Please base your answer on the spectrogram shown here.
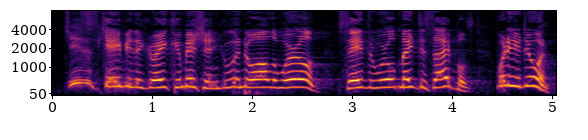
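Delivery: rebuking angel. Acted. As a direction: scold them for standing idle.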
